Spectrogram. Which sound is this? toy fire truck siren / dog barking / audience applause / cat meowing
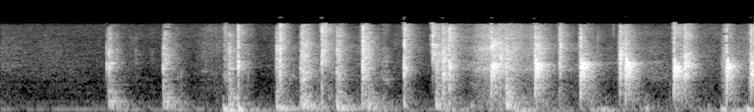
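audience applause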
